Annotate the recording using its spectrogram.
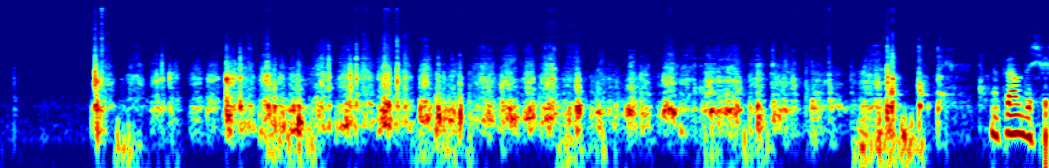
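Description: A knife blade scrapes and crackles against a thin plastic bottle.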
